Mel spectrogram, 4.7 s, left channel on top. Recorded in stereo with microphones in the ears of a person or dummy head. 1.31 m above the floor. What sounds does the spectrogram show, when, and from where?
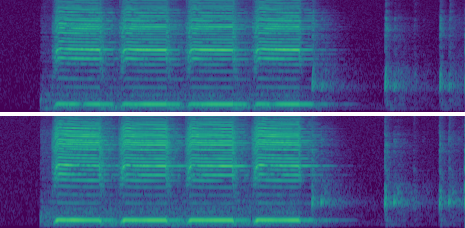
0.4 s a phone buzzing: 45° right (ahead or behind), 2.5 m
3.1 s typing on a keyboard: 50° right (ahead or behind), 5 m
